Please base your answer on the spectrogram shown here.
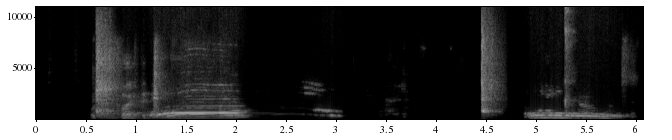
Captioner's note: cheering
